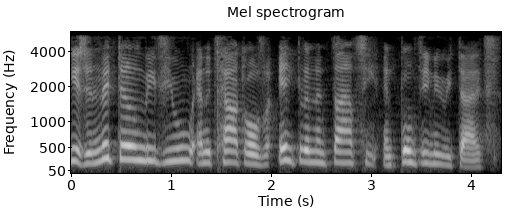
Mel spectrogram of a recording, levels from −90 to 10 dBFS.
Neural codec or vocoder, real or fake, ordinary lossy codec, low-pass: codec, 16 kHz, 1 kbps, FunCodec, trained on LibriTTS, 50 frames a second; fake; none; 5.4 kHz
